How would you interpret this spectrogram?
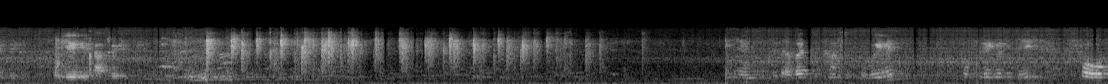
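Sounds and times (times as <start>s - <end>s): small group clapping: 1.7s - 6.6s.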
